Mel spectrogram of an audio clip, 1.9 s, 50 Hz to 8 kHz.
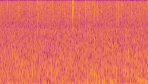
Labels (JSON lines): {"label": "biophony", "recorder": "SoundTrap 300"}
